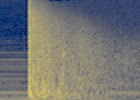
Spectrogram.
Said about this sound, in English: So I went after them. And that's when I heard a gunshot.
